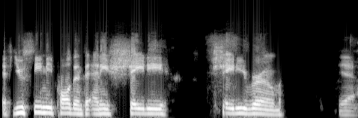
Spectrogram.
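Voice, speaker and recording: A man's voice: medium pitch, measured pace, dry recording, muffled recording. A man in his thirties chatting casually, rambling and swearing while he jokes. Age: 30s. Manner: profane, rambling, joking. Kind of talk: casual podcast banter.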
